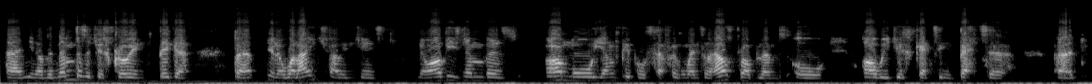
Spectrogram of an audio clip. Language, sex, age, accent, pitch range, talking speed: English, male, 30-49, British, 155-195 Hz, 200 wpm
